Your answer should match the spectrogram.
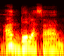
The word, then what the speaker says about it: Dilasag: Ano ba pronunciation? Dilasag o Dilasag po. Dilasag.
